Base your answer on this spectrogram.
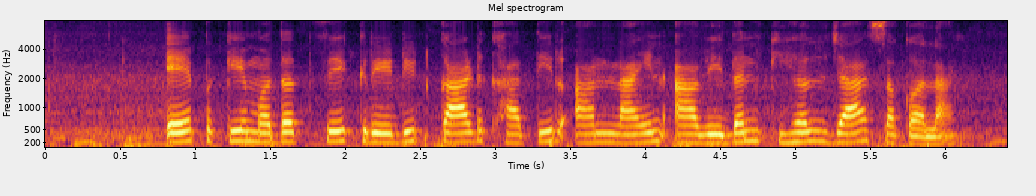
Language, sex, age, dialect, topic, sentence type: Bhojpuri, female, 18-24, Western, banking, statement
